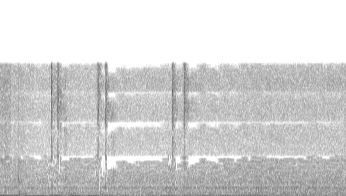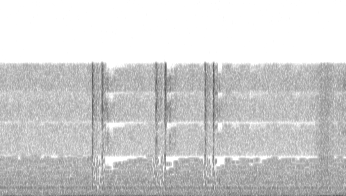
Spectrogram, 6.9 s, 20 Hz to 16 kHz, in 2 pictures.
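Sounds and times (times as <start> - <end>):
steady humming background: 0.0 - 6.9
computer keyboard keystrokes clicking: 0.5 - 2.0, 4.4 - 5.7.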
